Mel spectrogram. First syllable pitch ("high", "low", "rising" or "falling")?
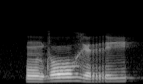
low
